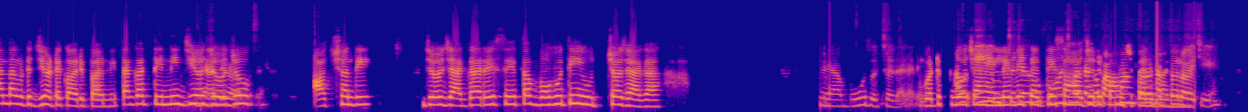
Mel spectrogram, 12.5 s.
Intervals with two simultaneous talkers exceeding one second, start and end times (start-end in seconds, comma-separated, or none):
9.6-11.9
